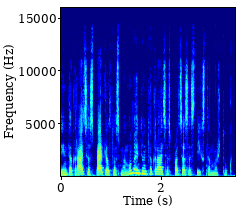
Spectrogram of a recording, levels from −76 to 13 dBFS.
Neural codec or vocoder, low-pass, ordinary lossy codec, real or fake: none; 14.4 kHz; AAC, 96 kbps; real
